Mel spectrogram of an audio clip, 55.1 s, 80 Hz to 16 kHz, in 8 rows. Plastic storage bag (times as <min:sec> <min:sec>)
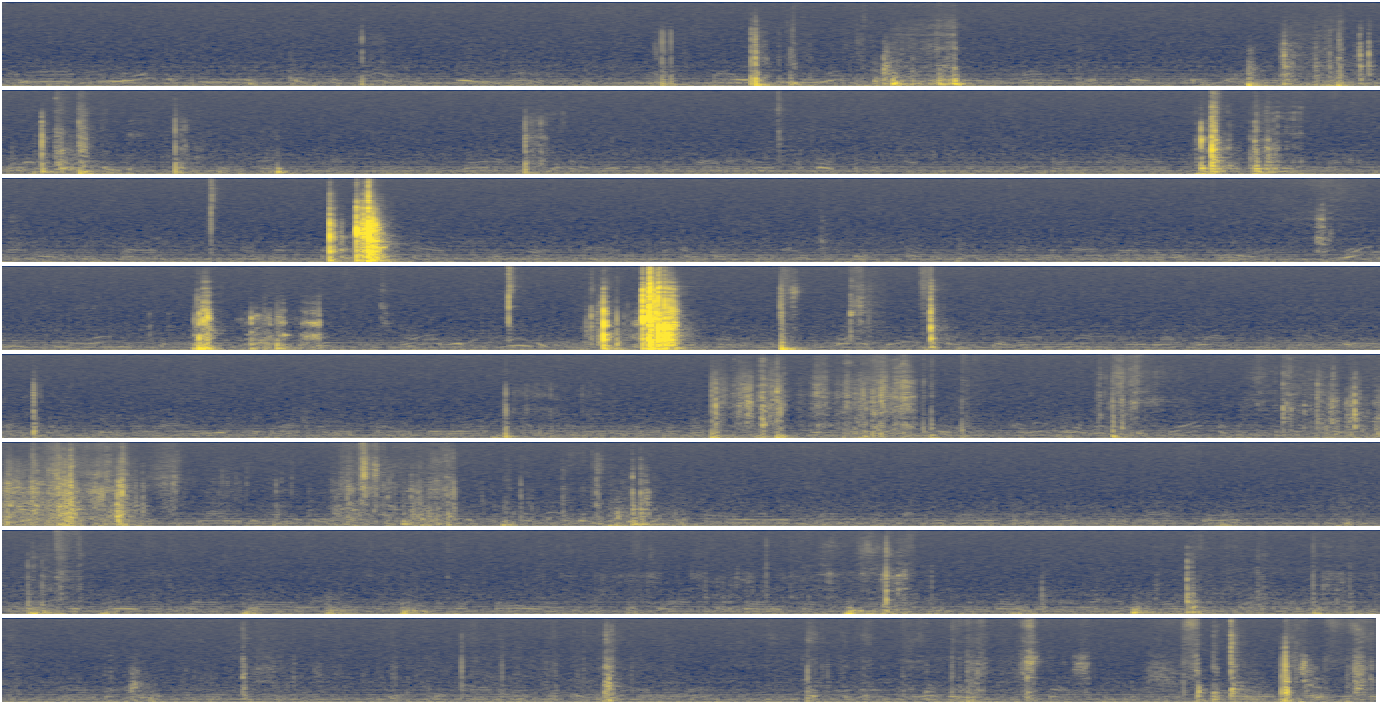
0:33.1 0:37.8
